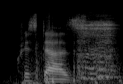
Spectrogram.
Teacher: all vowels are voiced so s has to be voiced as well because of assimilation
